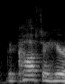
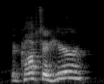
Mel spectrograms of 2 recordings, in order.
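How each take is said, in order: First: Said in the usual way. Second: High, incredulous echo question; mock startled question, pitched up; retold alarmed disbelief. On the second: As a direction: repeat the news in acted shock.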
